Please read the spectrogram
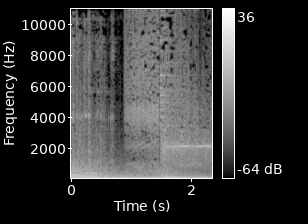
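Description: Intro sting: theme music layered with mechanical, ratchet-like sound effects. A new layer comes in about a second in, and a steady high tone joins about halfway through.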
